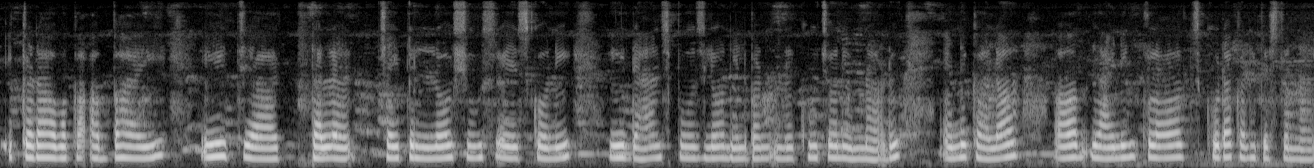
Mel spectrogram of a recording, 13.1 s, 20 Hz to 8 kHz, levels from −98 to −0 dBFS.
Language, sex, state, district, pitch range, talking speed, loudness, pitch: Telugu, female, Andhra Pradesh, Anantapur, 200-220 Hz, 90 wpm, -25 LUFS, 210 Hz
